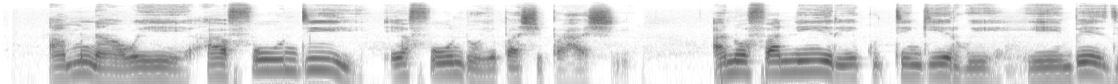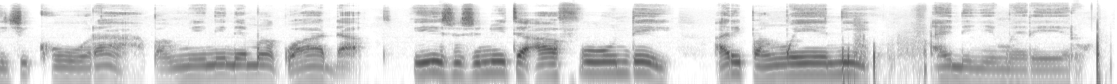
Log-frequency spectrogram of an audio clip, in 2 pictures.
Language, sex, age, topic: Ndau, male, 18-24, education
